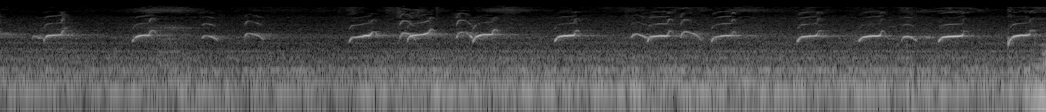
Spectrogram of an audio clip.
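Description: Baby Orlopp Bronze turkey poults chirp in quick, high, repeated peeps, close and fairly clear, in a steady run of calls over a low background hum.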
